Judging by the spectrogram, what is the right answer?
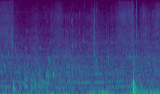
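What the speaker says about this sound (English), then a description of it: "Paddling a kayak with one hand does not work." A kayak paddled one-handed on water off Vancouver Island, with soft splashing and dripping strokes under wind, and a louder knock of paddle against hull near the end.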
